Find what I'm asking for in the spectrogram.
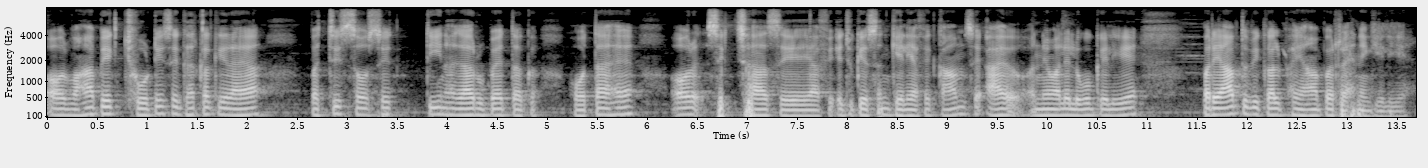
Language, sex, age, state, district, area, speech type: Hindi, male, 18-30, Uttar Pradesh, Sonbhadra, rural, spontaneous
